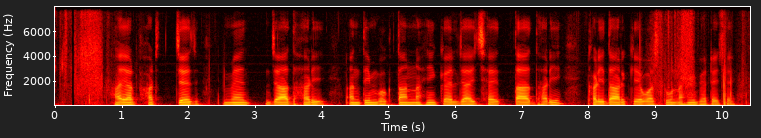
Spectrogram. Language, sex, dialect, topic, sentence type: Maithili, male, Eastern / Thethi, banking, statement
